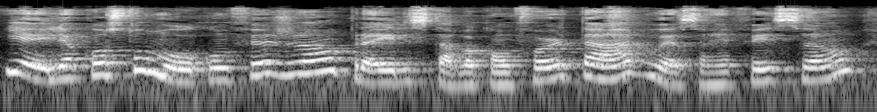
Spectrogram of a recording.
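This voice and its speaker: A middle-aged live-stream host focused on children's nutrition chats casually through a family story, often ending sentences with "né?" ("right?"). Her fairly high voice is expressive and a little mellow, and she talks a bit fast. There's a roomy echo on the recording.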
